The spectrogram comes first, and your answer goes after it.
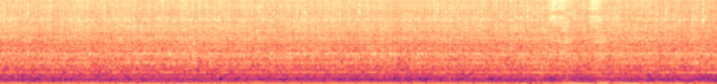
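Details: Barn-find Austin-Healey Sprite idling right after the old fuel pump was replaced with a new one; steady, even low idle with a smooth rumble, no misses or knocks, running cleanly on fuel.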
